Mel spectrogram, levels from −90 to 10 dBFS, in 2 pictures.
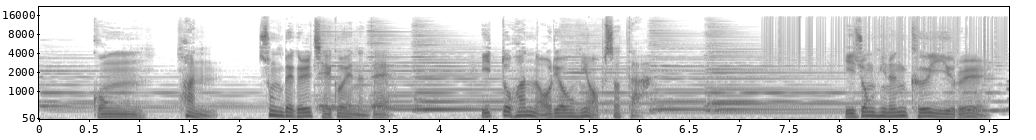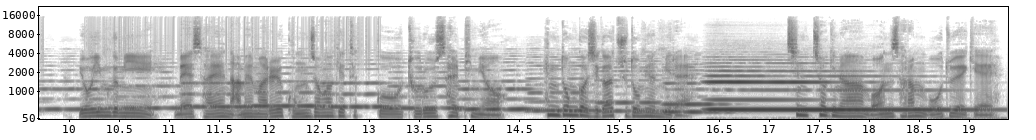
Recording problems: background music; very loud; throughout; 4 dB above the speech
crackling; noticeable; from 7 to 10 s, from 10 to 12 s and at 12 s; 20 dB below the speech

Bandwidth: 15 kHz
